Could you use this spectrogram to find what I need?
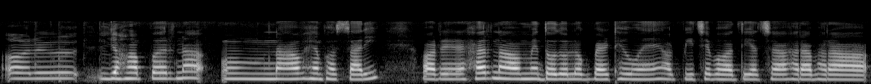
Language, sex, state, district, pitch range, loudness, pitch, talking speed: Hindi, female, Madhya Pradesh, Bhopal, 235-270 Hz, -18 LUFS, 250 Hz, 180 wpm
